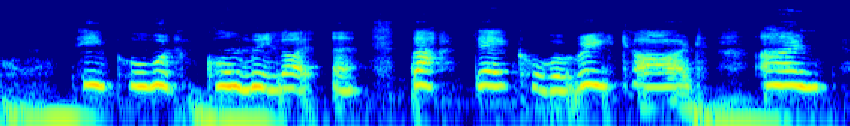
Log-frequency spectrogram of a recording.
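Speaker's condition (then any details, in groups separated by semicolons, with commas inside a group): Cerebral palsy; not quadriplegic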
